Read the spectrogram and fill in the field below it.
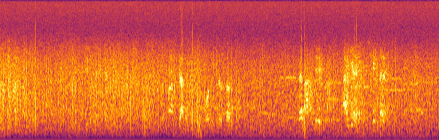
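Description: A man talks with animation in a large room.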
